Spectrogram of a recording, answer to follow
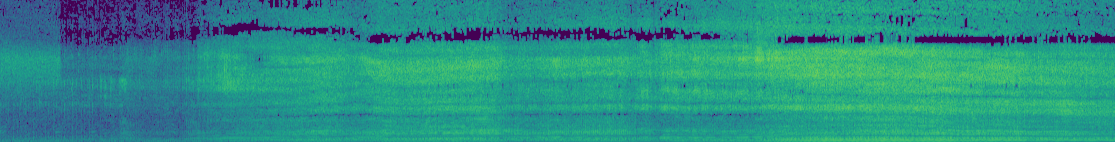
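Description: Paramotor trike engine and propeller building up from low revs, the pitch rising and falling with the throttle as the wing comes up, then held at full power for the takeoff roll and climb, loudest in the last several seconds.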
